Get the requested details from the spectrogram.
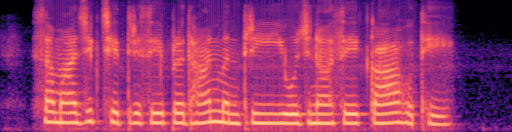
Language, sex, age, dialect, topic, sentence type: Chhattisgarhi, female, 25-30, Western/Budati/Khatahi, banking, question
